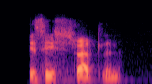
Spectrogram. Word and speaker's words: Izzy Stradlin: Is it Izzy Stradlin, isn't it? Is that how you say his name? – Izzy Stradlin. – Is it? Is that how you say his name? – Yeah, sounds like it.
